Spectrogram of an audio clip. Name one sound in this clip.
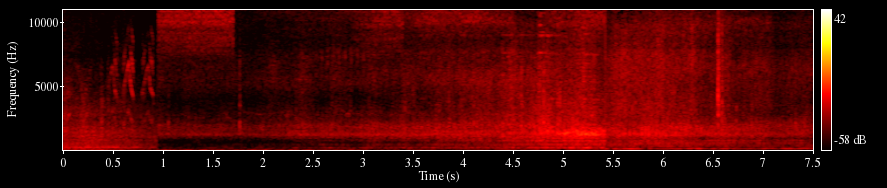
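Bicycle tyres roll over smooth pavement.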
